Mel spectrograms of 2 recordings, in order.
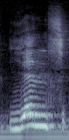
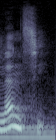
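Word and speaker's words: ينيسي: بعديه ينسي، مش ننسي، ينسي، ممكن واحد ينطق ينسى، ينسي، نهر ينسي.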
